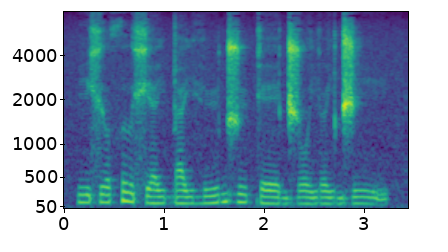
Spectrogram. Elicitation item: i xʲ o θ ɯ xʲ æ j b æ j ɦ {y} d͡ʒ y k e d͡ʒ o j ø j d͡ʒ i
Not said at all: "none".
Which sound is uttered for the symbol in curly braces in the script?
y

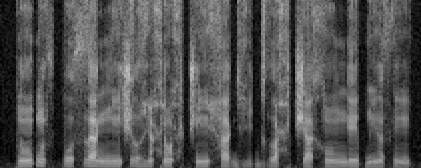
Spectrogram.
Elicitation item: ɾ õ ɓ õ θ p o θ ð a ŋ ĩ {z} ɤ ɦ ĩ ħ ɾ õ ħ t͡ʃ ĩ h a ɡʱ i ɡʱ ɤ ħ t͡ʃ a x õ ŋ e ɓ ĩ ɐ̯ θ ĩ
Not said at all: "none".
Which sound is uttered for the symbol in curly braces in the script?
ʃ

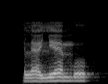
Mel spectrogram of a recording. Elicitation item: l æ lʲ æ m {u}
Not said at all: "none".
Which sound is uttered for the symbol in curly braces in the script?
o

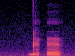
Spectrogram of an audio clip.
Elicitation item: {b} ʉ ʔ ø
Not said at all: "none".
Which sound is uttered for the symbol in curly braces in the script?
ɖ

